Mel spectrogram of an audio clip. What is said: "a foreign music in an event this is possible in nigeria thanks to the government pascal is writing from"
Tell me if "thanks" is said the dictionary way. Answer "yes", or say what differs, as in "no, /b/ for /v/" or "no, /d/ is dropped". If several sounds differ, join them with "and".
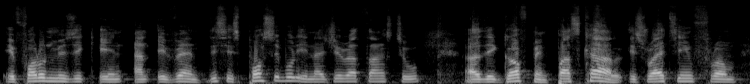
yes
